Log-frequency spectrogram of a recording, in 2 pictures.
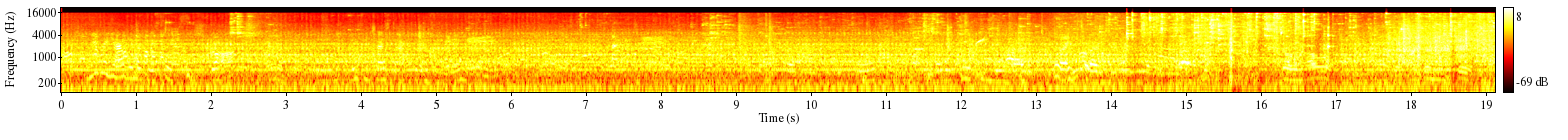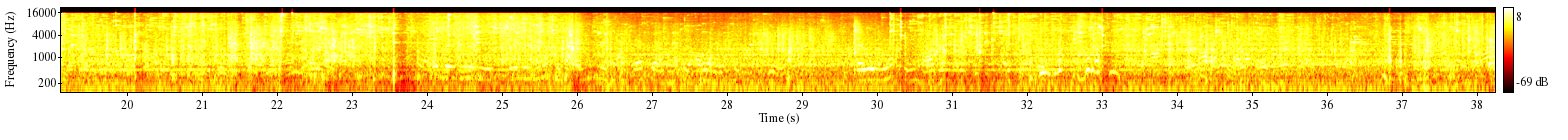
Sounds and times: Speech: 0.0 - 3.0, 9.4 - 15.5, 16.1 - 17.0, 17.6 - 20.0, 20.6 - 22.8, 23.8 - 35.6
Vehicle: 0.0 - 38.2.

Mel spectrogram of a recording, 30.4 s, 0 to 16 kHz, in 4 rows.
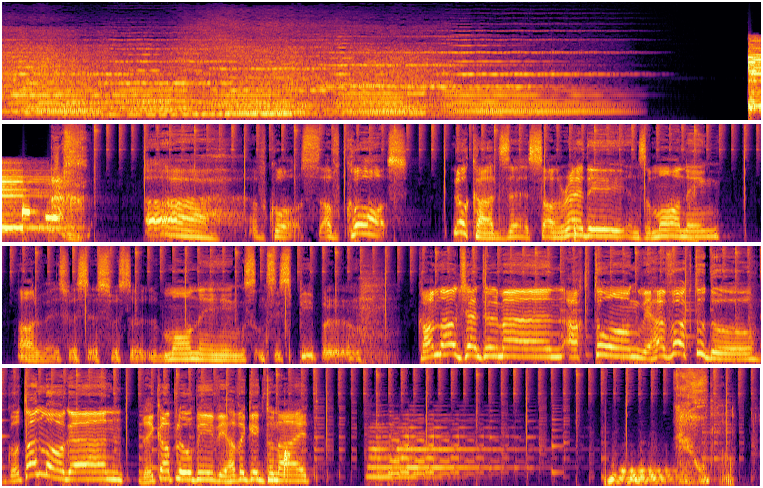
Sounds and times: Music: 0.0 - 6.7, 8.4 - 30.3
Speech: 9.0 - 25.9, 29.5 - 30.1.

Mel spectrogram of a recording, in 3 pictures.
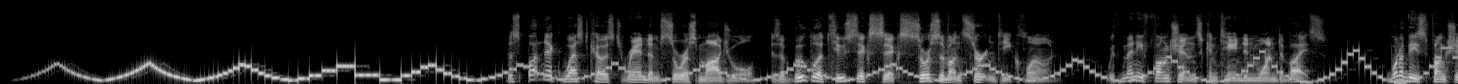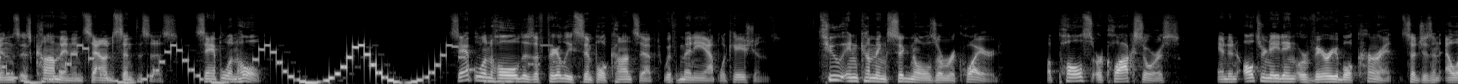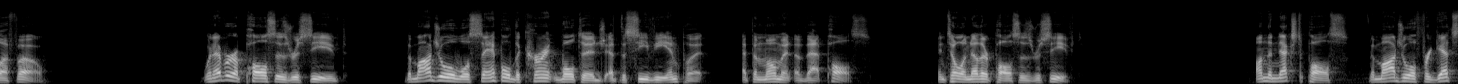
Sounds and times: Synthesizer: 0.4 - 20.2
Speech: 5.1 - 13.2, 13.9 - 17.2, 19.1 - 29.7, 31.2 - 37.9, 38.6 - 40.0, 41.7 - 43.7.

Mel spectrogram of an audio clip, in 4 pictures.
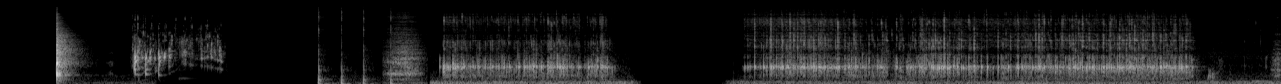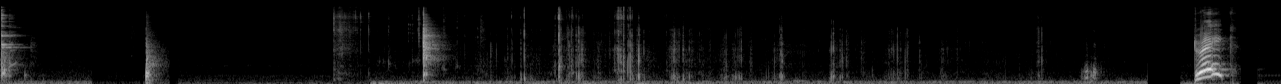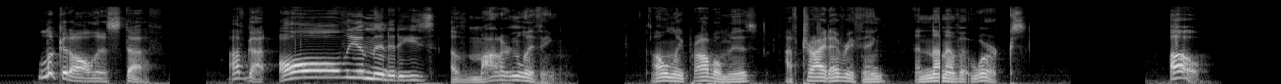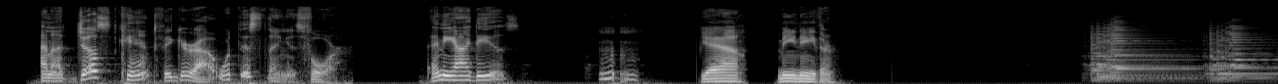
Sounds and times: Crunch: 16.2 - 23.8.

